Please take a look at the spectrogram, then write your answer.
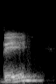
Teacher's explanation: Bunyi itu terhasilkan dari aktivitas bibir bawah bertemu dengan bibir atas. Kalau diperhatikan ya, coba B berarti bibir bawah bertemu dengan bibir atas. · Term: bunyi B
